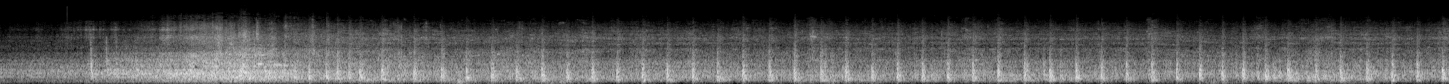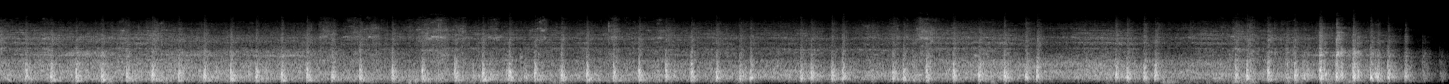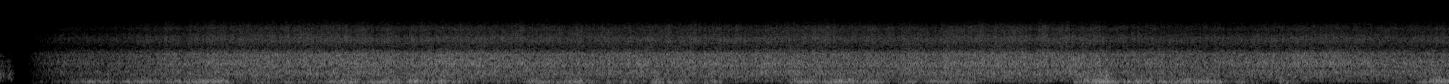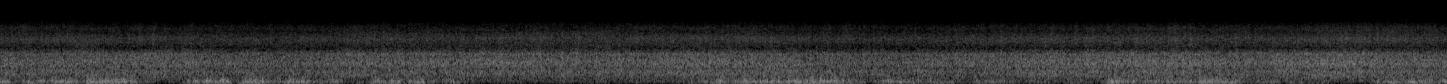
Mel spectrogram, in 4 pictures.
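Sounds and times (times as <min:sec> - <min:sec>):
wheels clacking on track joints: 0:00.2 - 0:29.1.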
